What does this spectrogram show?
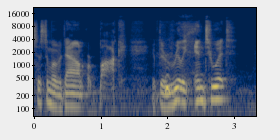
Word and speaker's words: Bach: a guitar class, and my professor calls him Botch. Yeah, so yeah. So he's like, he wants Sebastian Botch. I'm pronouncing it wrong. It's like Bach. Bach.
